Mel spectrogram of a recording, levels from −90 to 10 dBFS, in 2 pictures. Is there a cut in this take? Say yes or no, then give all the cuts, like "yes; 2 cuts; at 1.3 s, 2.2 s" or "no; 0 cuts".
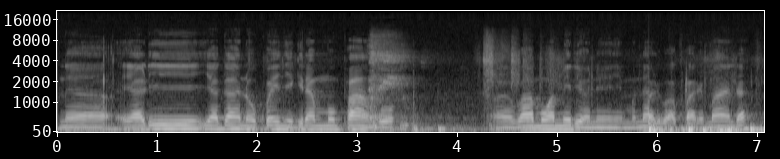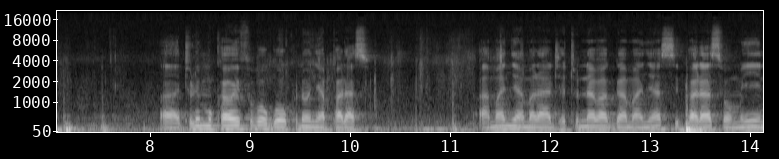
yes; 1 cut; at 5.9 s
